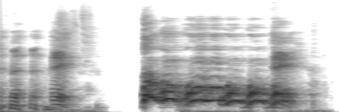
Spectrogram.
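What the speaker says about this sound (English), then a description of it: "Don't bark in here." A dog barks indoors at close range in loud, rapid bursts: a short volley, a brief gap, then a longer run of barking. Voices can be heard in the room.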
